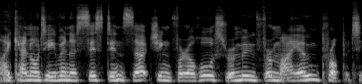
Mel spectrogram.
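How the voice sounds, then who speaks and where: A raspy, put-on character voice at middle pitch, monotone and flat, at a very fast pace. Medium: read story. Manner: dry, resigned.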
